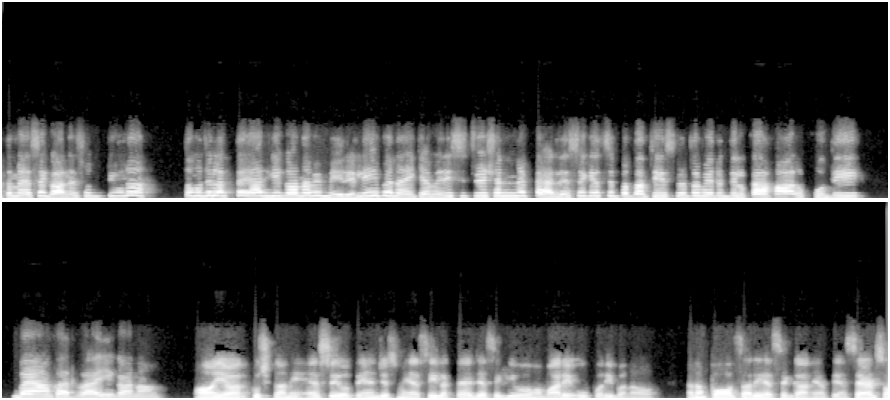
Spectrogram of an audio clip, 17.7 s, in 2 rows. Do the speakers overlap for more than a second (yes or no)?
no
